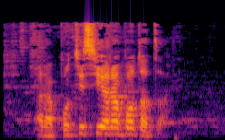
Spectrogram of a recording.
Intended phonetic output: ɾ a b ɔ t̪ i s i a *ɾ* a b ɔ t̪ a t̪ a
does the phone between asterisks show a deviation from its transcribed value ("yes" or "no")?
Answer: no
